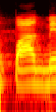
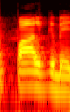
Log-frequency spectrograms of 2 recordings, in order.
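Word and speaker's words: Palk Bay: पाल्क बे, जिसको देखो कई बार क्या होता है, इसका प्रोनाउंसिएशन जो किया जाता है वो किया जाता है पाक बे के अनुसार, तो कन्फ्यूजन हो जाता है कि पाक बे कहीं पाकिस्तान और भारत के बीच में तो नहीं है। लेकिन अगर आप इसको पाल्क पढ़ेंगे प्रोनाउंसिएशन को हटाकर, तो आप आसानी से ध्यान रख सकते हैं।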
